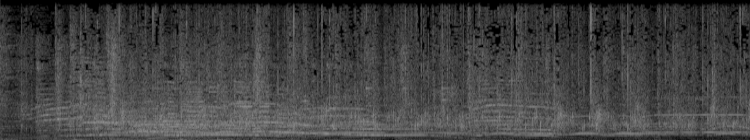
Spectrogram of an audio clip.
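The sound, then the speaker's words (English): Applause from a full, standing-room-only audience at a downtown Louisville live music showcase, greeting a musician and his band: dense, loud clapping that runs steadily and unbroken from start to finish. “Well, as you may be able to hear, we have a full house today, standing room only for this remarkable musician that we have with us today and his incredible band.”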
